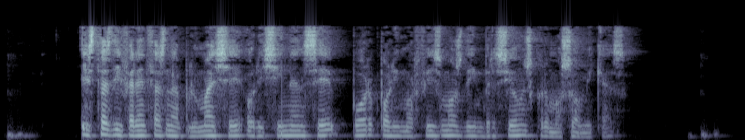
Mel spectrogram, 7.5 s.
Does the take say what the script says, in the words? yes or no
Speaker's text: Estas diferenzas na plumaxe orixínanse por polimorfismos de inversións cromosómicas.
yes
